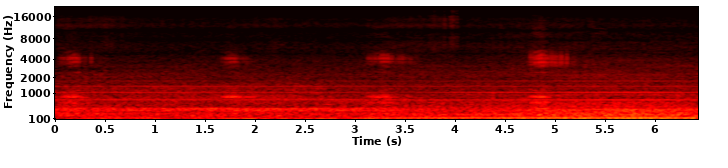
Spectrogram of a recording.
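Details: ASUS RTX 2080 Super graphics card fan noise: steady whirring tones with a faint chirp about every 1.5 seconds; abnormal fan noise, cause not confirmed.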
